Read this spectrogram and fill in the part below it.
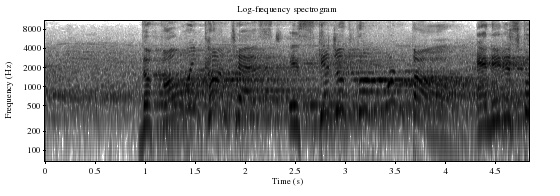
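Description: A woman announces loudly through a microphone over the arena loudspeakers.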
